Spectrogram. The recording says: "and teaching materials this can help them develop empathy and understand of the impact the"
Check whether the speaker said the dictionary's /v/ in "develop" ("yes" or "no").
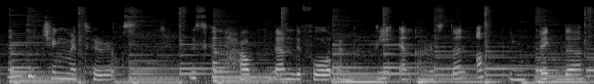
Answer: no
